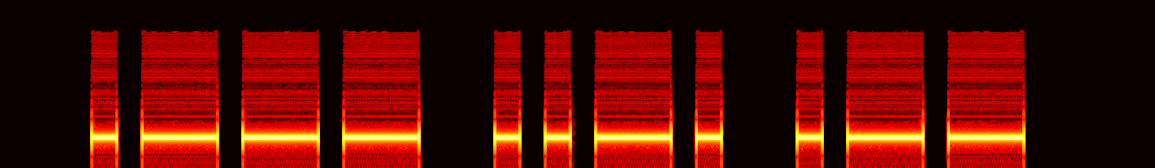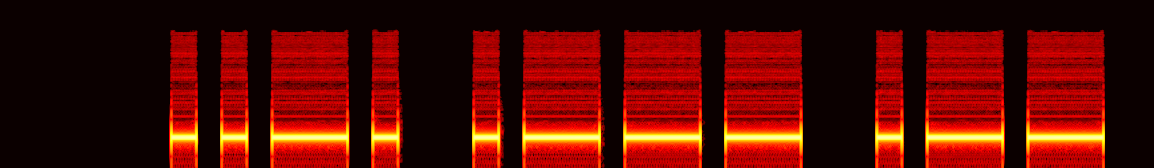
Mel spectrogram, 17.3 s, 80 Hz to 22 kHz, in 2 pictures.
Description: Morse code, heard as a keyed tone, about 6 wpm, 800 Hz. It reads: JFW FJW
